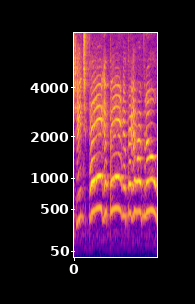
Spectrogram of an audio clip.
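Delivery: acted furious, very high, loud street shout. Retelling chasing a bike thief down the street: retelling a furious shout. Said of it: "correndo e gritando".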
